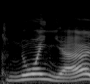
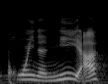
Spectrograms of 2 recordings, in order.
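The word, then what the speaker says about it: κοινωνία: Well, the secular understanding of fellowship, which comes from the Greek word koinonia, maybe you've heard it pronounced koinonia, it's actually koinonia.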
